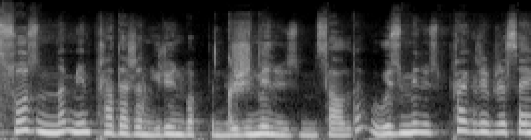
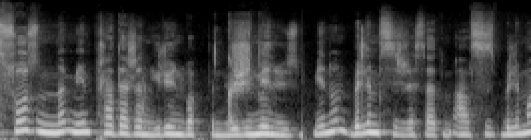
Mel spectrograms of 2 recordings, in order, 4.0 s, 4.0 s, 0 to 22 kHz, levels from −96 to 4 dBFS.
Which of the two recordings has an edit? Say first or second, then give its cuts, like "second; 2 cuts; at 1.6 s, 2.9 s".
second; 1 cut; at 2.2 s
